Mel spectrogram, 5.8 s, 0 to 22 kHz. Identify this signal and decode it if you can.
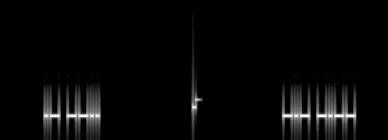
Morse code, heard as a keyed tone, about 28 wpm, 700 Hz. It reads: AZ KY
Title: US States 28wpm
